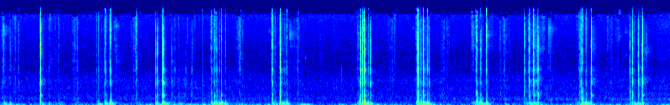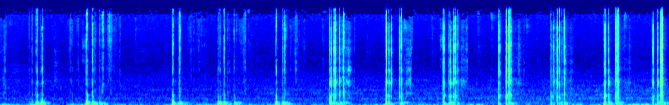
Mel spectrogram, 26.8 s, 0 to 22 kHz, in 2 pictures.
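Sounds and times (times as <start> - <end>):
fingernails and finger pads tapping on objects: 0.0 - 6.2, 7.1 - 15.8, 16.8 - 20.5, 21.1 - 24.9, 25.5 - 26.7
faint low hum: 0.0 - 26.7.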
